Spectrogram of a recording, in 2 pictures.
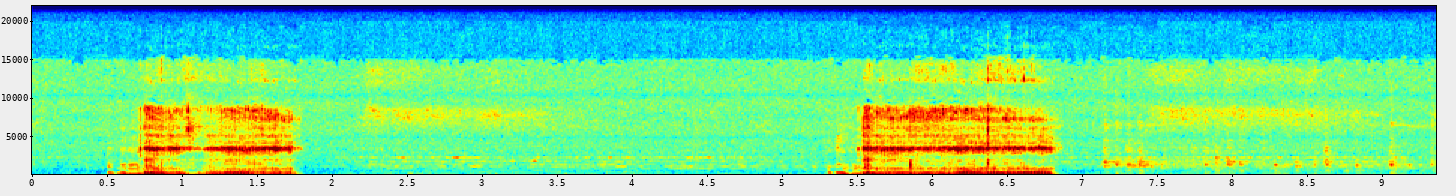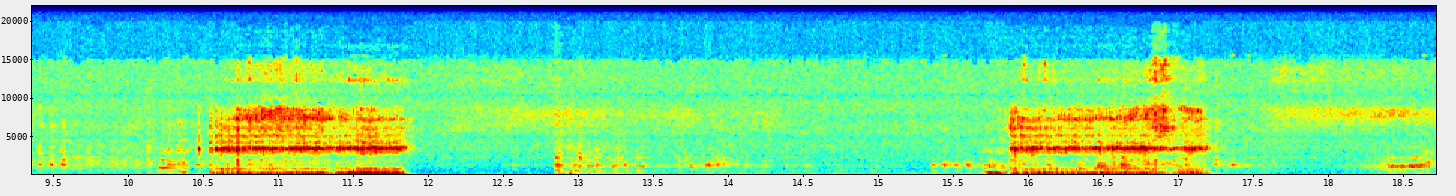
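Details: Boxer puppy sleeping after a long day of playing, snoring steadily: four long, harsh, low rumbling snores, each over a second, repeated about every five seconds with quiet pauses between.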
